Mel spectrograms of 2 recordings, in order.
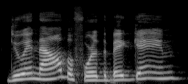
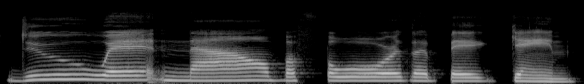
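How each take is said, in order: First: The sentence is spoken quickly. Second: The sentence is spoken slowly. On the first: "I'll say it fast" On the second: "Now I'll say it slowly"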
